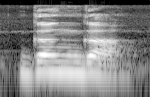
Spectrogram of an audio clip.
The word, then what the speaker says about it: गंगा: क वर्ग का अंतिम अक्षर क्या है, अंगा, अंगा के अंतर्गत आ रहा है, इसीलिए हम लोग इसको पढ़ रहे हैं गंगा।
